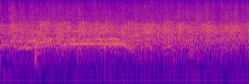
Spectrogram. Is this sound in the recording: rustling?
no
